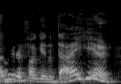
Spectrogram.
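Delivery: high-pitched mock panic; retold panicked wail. Retelling a retching fit to mates, panicked wail. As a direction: wail it as if about to pass out, hammed up. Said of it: "I was screaming".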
